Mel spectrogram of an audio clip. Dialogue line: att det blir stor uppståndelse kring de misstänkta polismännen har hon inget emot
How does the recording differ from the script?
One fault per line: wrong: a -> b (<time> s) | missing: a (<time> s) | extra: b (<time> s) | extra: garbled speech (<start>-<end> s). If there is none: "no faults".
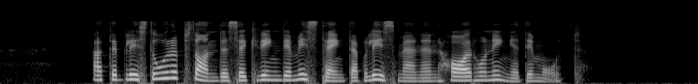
no faults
